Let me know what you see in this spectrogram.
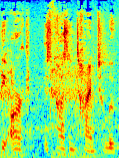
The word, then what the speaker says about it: ARQ: It is spelled A-R-Q, but it is pronounced ARK.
